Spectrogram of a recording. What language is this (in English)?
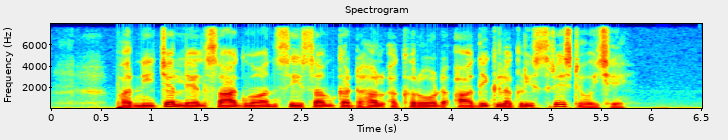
Maithili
